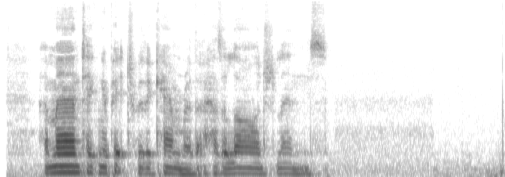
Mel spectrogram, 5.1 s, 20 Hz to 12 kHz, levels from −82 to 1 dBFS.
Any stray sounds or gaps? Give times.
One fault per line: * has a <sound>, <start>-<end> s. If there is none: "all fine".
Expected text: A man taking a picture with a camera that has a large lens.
all fine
